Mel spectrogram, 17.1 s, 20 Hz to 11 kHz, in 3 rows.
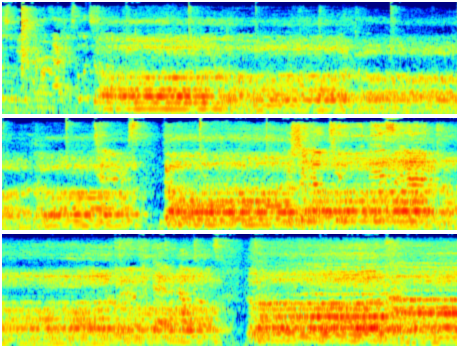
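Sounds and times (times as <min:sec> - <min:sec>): choir singing a cappella: 0:01.1 - 0:17.0.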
